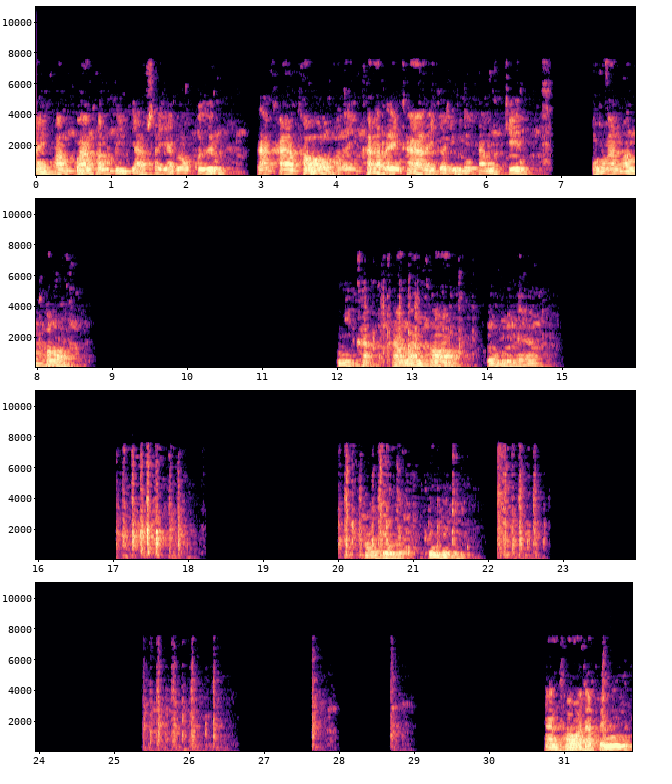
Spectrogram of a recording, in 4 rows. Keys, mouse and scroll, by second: 8.2 click, 9.8 click, 12.3 Left, 12.6 Left, 12.8 Left, 13.0 Left, 13.2 Left, 13.6 Left, 15.6 click, 17.0 typing, 17.7 Return, 19.0 typing, 19.0 click, 19.8 Left, 20.1 Left, 20.2 Left, 20.5 Left, 20.8 Left, 21.0 Left, 21.1 Return, 21.2 Left, 21.9 Left, 22.2 Left, 22.4 Left, 22.6 Left, 22.9 Left, 23.0 Left, 23.3 Left, 23.6-25.1 Left, 25.4 Left, 25.5 Left, 25.8 Left, 26.0 Left, 26.3 Left, 27.1 Left, 27.4 Left, 27.6 Left, 28.3 Left, 28.6 Left, 31.1 click, 31.5 Left.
